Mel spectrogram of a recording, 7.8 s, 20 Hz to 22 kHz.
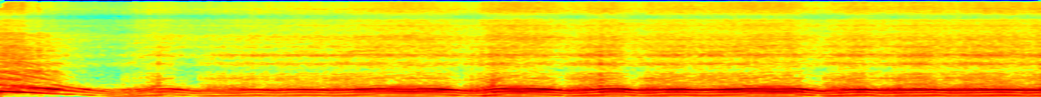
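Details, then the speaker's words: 2006 Suzuki GSX 600F Katana after carb cleaning and sync, idle set about 1,200 rpm, mixture screw guessed: each throttle blip leaves revs hanging high before sinking slowly to idle; owner unsure of cause. "and it stays like up in idle it doesn't go it goes slowly down to about the idle that I set see it drops slowly down"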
